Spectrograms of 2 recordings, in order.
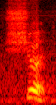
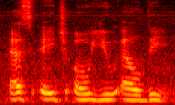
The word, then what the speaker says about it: should: we have in English, but we pronounce it should. S-H-O-U-L-D, should. But that O-U-L-D is there because in Old English it was pronounced skjold.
